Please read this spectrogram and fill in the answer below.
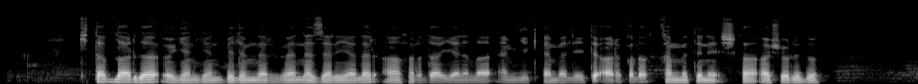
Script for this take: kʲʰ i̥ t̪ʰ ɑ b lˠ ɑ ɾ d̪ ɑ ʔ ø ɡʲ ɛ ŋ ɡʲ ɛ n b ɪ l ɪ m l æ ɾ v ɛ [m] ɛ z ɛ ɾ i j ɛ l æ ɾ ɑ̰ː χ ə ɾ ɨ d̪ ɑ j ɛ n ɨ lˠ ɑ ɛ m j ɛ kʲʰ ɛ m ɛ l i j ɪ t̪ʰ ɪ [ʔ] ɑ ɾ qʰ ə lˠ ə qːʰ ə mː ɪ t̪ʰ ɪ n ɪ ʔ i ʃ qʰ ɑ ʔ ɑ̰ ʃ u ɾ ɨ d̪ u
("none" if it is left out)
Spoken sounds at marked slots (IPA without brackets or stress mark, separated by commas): n, ʔ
